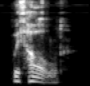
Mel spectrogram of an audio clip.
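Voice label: "withhold", Australian English; pronunciations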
